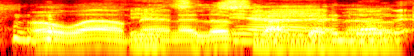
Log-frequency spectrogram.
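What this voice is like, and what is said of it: Imitates another person's voice, stoned-sounding. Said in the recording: “That was an amazing impression... You do a good impression.”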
